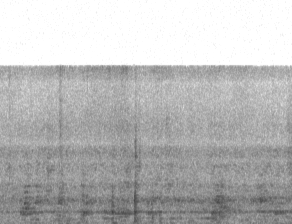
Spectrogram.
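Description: Escalator running: a steady mechanical rumble and clatter from the moving steps, with a couple of sharp clicks about two seconds in.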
